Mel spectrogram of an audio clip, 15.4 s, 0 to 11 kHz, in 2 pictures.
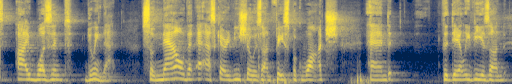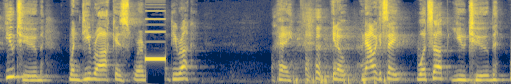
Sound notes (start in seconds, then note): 9.8 beep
